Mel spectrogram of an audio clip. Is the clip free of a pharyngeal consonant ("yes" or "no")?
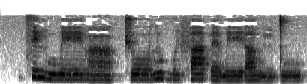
yes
